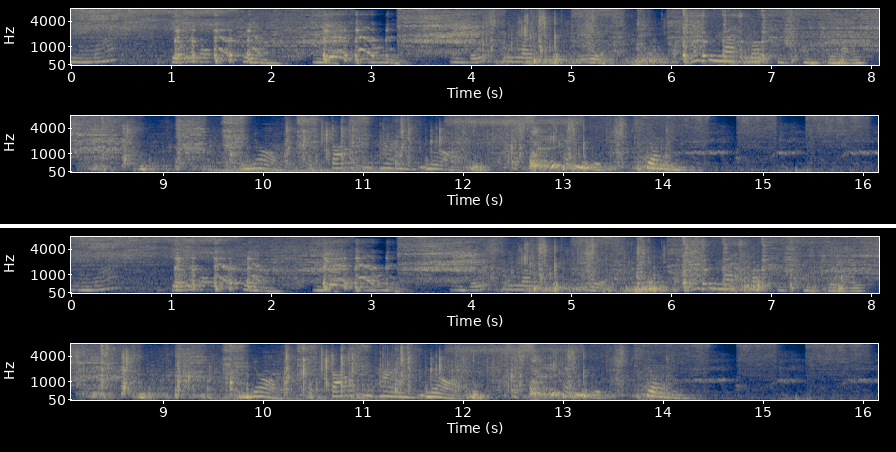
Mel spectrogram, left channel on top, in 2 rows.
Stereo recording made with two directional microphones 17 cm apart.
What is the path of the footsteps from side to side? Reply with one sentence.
You can hear the footsteps move from left to right and back again.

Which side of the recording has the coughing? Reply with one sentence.
In this clip you hear the coughing in the centre.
